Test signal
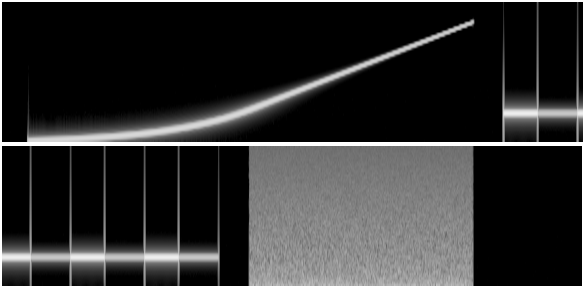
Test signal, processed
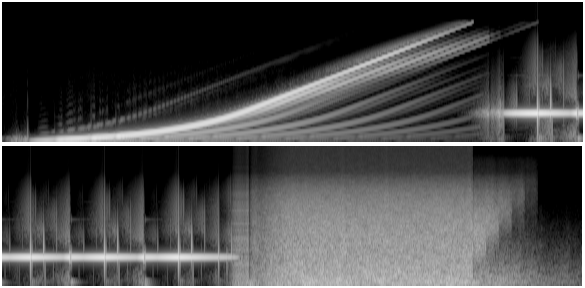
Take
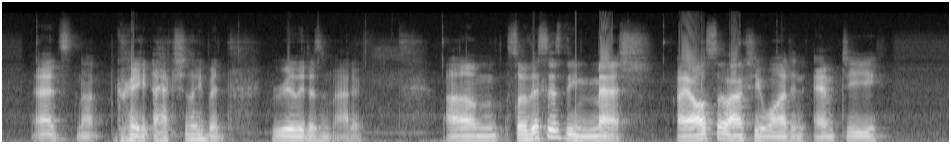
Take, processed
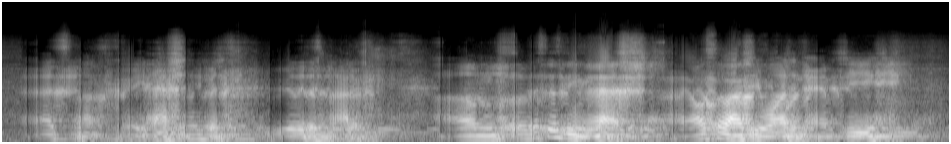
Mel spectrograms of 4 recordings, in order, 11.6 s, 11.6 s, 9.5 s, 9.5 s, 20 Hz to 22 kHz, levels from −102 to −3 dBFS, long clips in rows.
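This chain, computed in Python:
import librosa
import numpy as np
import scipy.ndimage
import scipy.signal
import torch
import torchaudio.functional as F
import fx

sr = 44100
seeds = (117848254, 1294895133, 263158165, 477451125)

p1 = fx.spec_swells(x, sr, rise_s=0.34)
p2 = fx.air_absorb(p1, sr, metres=180.0)
p3 = fx.echo_wet_lowpass(p2, sr, ms=484, feedback_pct=50, hz=480.0, wet_db=-20.0)
p4 = fx.dynamic_eq(p3, sr, hz=2400.0, q=1.7, threshold_db=-35.0, ratio=4.0, max_db=-4)
p5 = fx.rider(p4, sr, range_db=5, speed_s=2.0)
p6 = p4 + (p5 * 10.0 ** (-2.0 / 20.0))
p7 = scipy.signal.sosfilt(scipy.signal.butter(2, 85.0, 'highpass', fs=sr, output='sos'), p6)
p8 = p7 + fx.echo_stepped(p7, sr, ms=130, hz=1500.0, octaves=0.7, feedback_pct=70, wet_db=-8.0, dry=0)
p9 = fx.auto_swell(p8, sr, attack_ms=435.0)
p10 = fx.hum_notches(p9, sr, base_hz=50, count=4)
p11 = fx.sustainer(p10, sr, db_per_s=34.0)
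y = p11 * 10.0 ** (-3.5 / 20.0)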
